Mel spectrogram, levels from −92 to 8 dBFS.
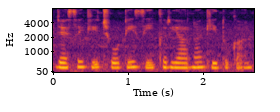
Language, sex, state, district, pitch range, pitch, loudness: Hindi, female, Chandigarh, Chandigarh, 220-240 Hz, 230 Hz, -15 LUFS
